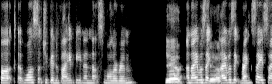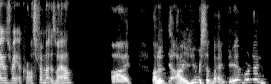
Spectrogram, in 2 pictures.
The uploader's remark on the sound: Zoom was also being a class A root so apologies for any over-talking/awkward silences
